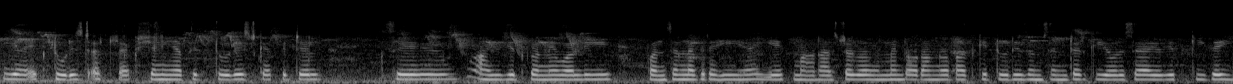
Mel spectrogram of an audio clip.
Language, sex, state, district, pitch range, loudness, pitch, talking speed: Hindi, female, Uttar Pradesh, Etah, 220-230 Hz, -28 LUFS, 225 Hz, 135 wpm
